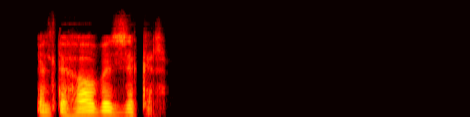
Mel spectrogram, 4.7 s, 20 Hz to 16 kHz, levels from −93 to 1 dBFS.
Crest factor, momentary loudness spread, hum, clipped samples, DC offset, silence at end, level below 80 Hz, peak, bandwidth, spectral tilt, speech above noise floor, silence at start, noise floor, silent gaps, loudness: 24 dB; 15 LU; none; under 0.1%; under 0.1%; 3.05 s; -68 dBFS; -10 dBFS; 10 kHz; -6 dB/octave; over 60 dB; 0.4 s; under -90 dBFS; none; -30 LUFS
